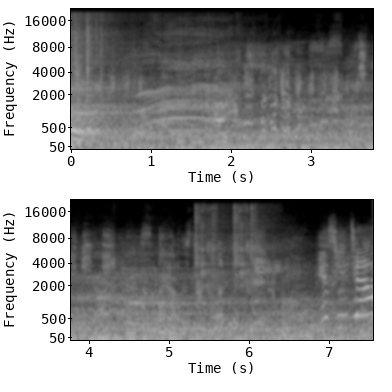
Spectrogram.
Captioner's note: Kobolds chitter excitedly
